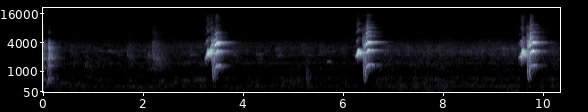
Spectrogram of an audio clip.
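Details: Pet ringneck parrot (miyan mithu): three short, harsh, high-pitched squawks about three seconds apart, with faint softer chirps in between and a low steady hum in the background.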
